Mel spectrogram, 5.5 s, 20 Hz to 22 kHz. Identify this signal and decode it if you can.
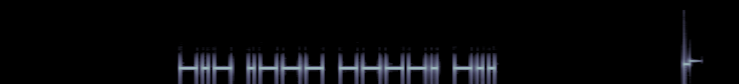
Morse code, heard as a keyed tone, about 27 wpm, 700 Hz. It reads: KJ9D
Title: USA Call Signs Repeated 3x 28wpm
